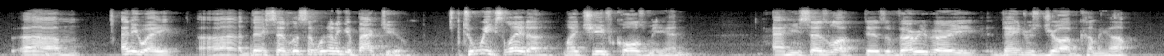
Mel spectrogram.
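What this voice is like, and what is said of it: Brooklyn accent. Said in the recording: “my Brooklyn accent, which was very prevalent at the time. ... I think it's still pretty prevalent.”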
